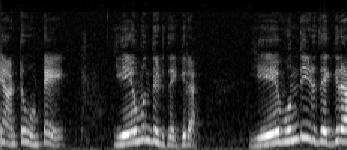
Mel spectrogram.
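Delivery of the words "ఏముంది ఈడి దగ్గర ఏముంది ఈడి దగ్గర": second ఏముంది ఈడి దగ్గర louder and higher; angry repeated question. Acted. Father scorns the cousin, building to an angry shout.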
